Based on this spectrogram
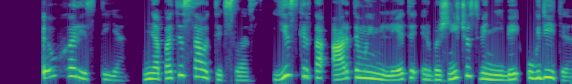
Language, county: Lithuanian, Tauragė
